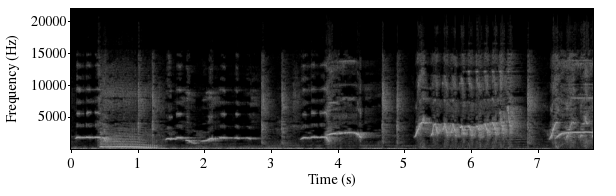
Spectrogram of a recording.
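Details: White-rumped shama, a national champion stone magpie, singing a rich varied song: a low downward-swooping note, wavering and rising whistles, then bright high trills and rapid chirps, with a faint low hum beneath.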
